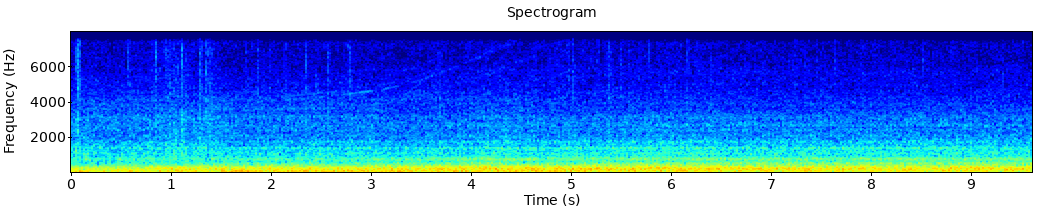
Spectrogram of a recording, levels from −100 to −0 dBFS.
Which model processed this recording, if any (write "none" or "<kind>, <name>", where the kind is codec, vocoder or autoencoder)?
none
